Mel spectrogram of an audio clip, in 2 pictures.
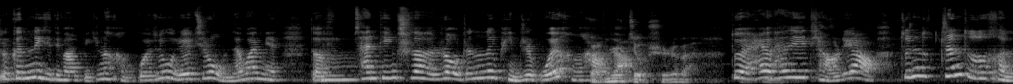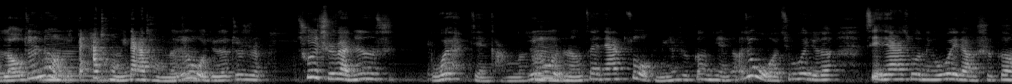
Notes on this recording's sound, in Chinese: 由于还不熟悉最新更换的录音设备，录制过程中出现了很多杂音，并且后期水平有限，不能把他们完全消除，希望大家见谅。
